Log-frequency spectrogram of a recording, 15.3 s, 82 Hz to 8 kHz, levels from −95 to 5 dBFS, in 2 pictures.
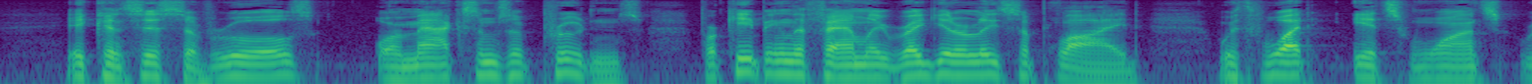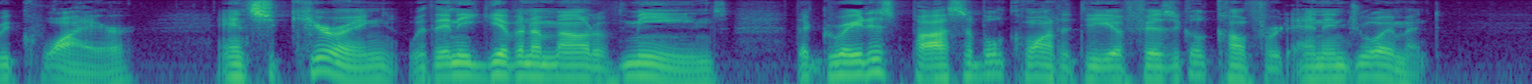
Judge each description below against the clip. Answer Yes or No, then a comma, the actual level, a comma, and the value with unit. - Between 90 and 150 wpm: Yes, average, 140 wpm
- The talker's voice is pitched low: Yes, low, 115 Hz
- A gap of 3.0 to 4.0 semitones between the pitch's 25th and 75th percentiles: Yes, average, 3.6 semitones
